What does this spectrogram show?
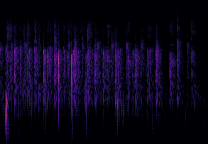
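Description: A crowd applauds steadily, many hands clapping in a dense, continuous patter with a few sharper individual claps standing out, sustained for several seconds at moderate volume.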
